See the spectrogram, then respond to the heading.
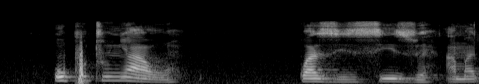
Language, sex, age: Xhosa, male, 26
